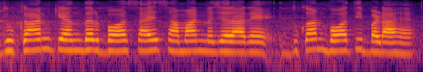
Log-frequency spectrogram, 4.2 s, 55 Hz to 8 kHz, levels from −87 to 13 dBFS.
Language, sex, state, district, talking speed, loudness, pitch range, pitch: Hindi, female, Jharkhand, Deoghar, 210 wpm, -13 LUFS, 230-255 Hz, 240 Hz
